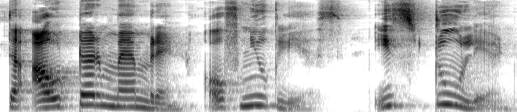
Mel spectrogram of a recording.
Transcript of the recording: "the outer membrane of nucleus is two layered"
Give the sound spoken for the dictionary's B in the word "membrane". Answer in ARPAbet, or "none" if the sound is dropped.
B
